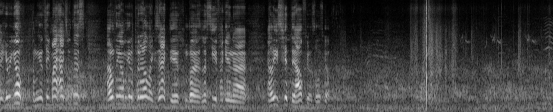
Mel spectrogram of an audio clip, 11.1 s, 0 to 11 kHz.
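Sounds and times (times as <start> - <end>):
bat striking softball: 8.2 - 9.6.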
